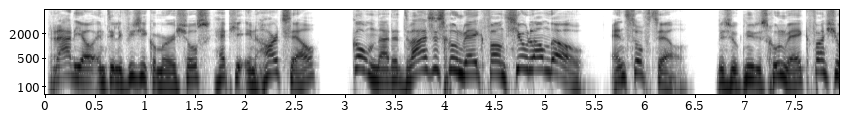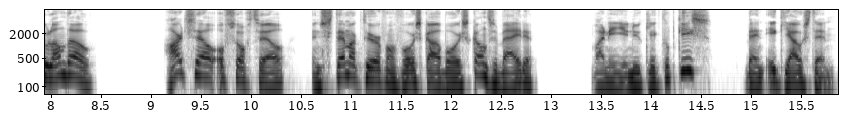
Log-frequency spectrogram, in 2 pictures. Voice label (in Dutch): commercials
